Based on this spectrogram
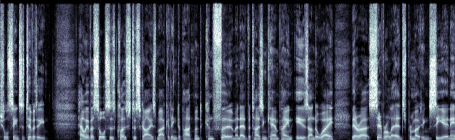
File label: News Radio; SKY News Radio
